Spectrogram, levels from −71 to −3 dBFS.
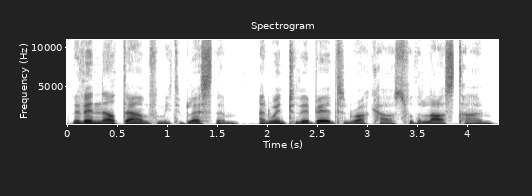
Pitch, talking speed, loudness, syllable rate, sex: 120 Hz, 290 wpm, -18 LUFS, 5.4 syllables/s, male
